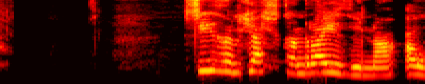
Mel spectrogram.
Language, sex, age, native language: Icelandic, female, 9, Icelandic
